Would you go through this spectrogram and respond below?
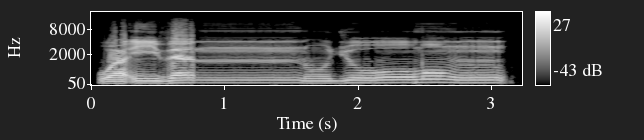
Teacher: Wa idzan, nun tasydid juga. Nun tasydid pada huruf nun lebih lama, dipanjangkan tempo gunahnya.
